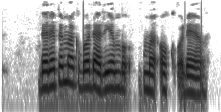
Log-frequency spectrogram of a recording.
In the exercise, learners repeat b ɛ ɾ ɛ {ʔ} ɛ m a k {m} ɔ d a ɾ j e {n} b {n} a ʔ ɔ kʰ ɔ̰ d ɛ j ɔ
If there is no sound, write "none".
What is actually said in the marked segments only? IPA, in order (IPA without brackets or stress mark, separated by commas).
p, b, m, m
